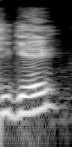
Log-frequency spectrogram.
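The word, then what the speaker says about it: 찌개: dish kimchi soup or kimchi's too it's pronounced shige and basically it's like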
